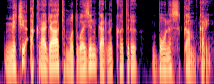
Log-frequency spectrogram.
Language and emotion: Kashmiri, sad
